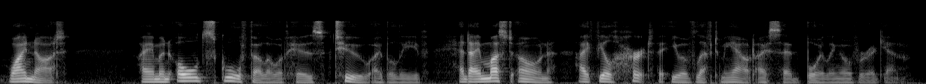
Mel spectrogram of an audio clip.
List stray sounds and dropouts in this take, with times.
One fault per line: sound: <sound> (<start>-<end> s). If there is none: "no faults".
no faults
